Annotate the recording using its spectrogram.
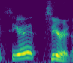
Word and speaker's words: Seerat: Seerat.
